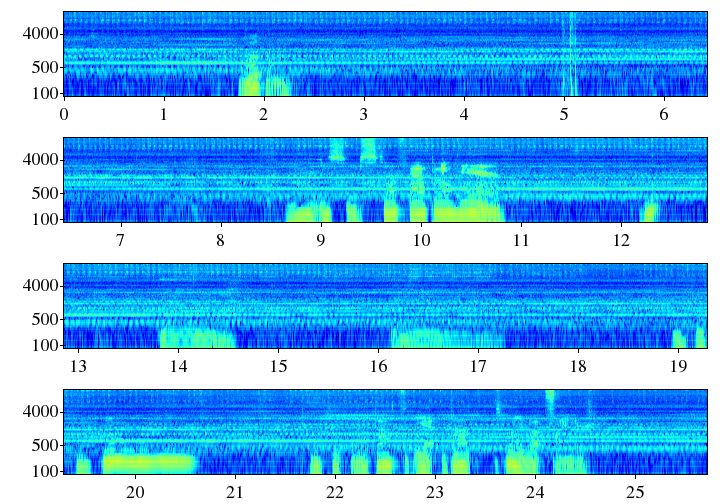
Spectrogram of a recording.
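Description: A computer monitor hums steadily.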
